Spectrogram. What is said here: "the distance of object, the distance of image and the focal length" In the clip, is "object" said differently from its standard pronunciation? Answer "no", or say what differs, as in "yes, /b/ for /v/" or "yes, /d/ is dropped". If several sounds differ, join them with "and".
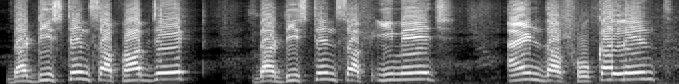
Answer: no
